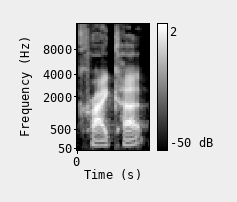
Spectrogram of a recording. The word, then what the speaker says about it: Cricut: It's spelled Cricut, like cry cut, but Cricut.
